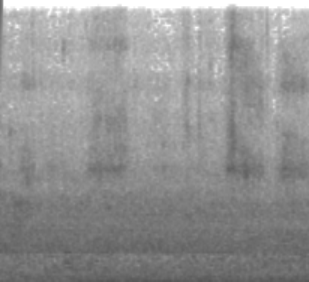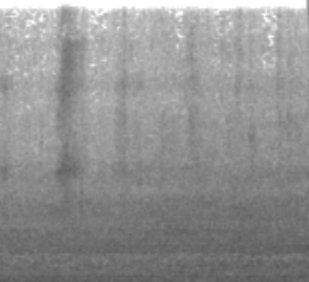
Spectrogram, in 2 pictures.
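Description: A bus engine rumbles as it approaches.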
